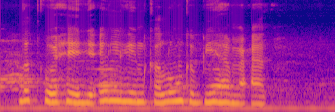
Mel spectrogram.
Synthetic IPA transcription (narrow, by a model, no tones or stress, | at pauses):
d̪ɐd̪kʰʊwɑħɑjd͡ʒɛʕɪlɐɦiːnkʰɐluːŋkʰɐbijɐɦɐmɑʕɑːd̪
